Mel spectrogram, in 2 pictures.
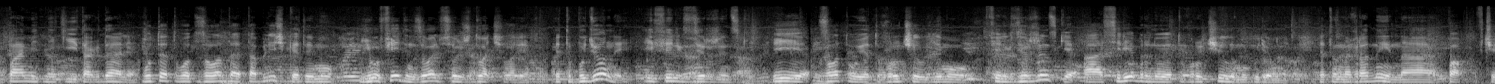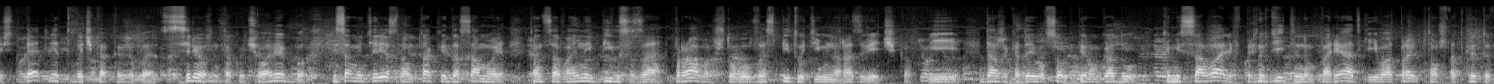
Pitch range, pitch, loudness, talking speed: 120-140 Hz, 130 Hz, -13 LUFS, 170 wpm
